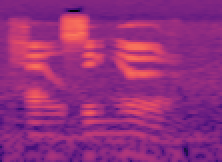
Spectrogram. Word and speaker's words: Helsingør: At the moment I am in a place which I will let the voice over me pronounce for you. Helsingør.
